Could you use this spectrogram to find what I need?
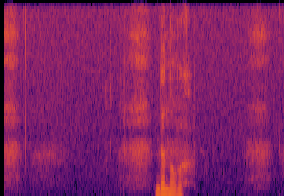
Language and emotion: Russian, neutral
